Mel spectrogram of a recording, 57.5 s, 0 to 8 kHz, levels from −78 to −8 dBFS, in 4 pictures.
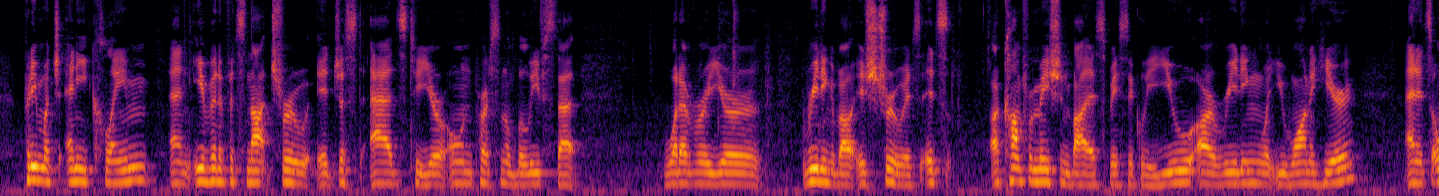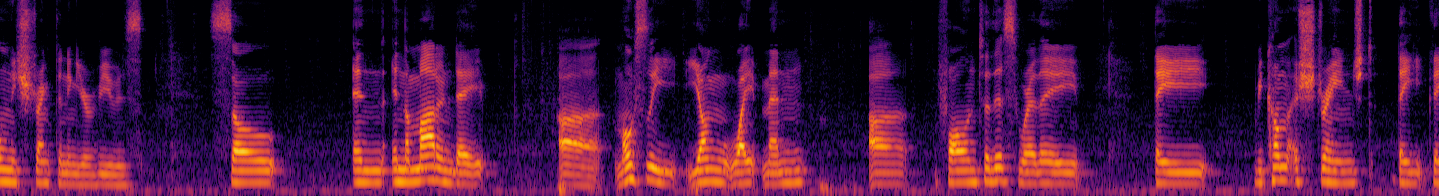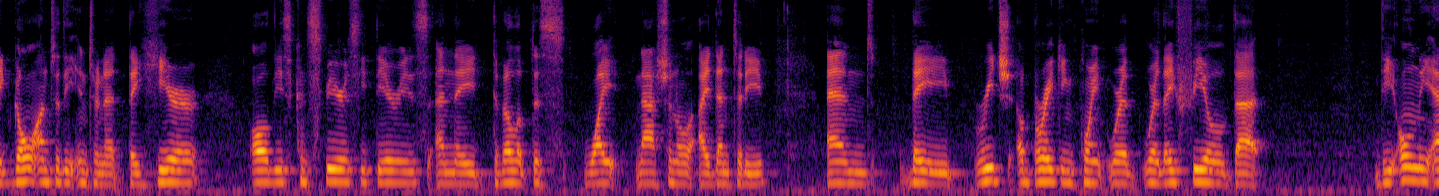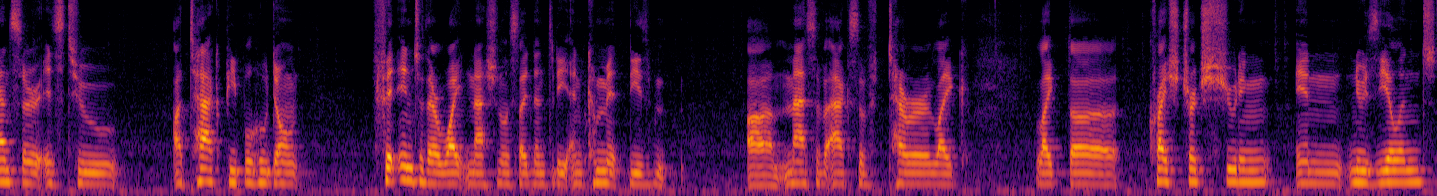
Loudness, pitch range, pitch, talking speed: -27 LUFS, 125-140 Hz, 130 Hz, 130 wpm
